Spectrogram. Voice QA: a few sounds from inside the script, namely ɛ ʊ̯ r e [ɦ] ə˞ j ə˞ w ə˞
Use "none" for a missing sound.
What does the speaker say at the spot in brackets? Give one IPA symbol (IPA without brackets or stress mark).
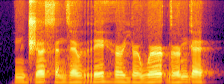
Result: ɦ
